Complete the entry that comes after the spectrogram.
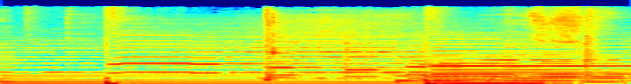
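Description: A song plays with steady sustained harmonic tones and distinct note changes, punctuated by a few soft percussive accents; the music is moderately loud and continuous, with no one talking.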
